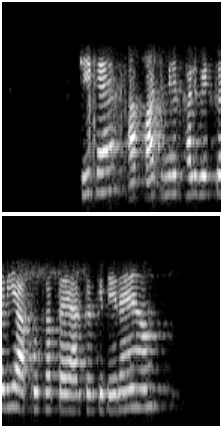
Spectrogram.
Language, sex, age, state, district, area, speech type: Hindi, female, 45-60, Uttar Pradesh, Varanasi, urban, conversation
